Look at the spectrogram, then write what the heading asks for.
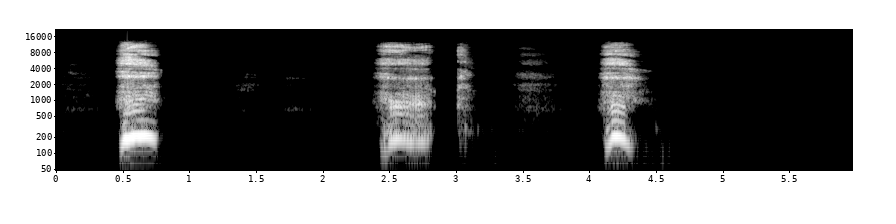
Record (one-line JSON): {"exhalation_length": "6.0 s", "exhalation_amplitude": 28973, "exhalation_signal_mean_std_ratio": 0.3, "survey_phase": "beta (2021-08-13 to 2022-03-07)", "age": "65+", "gender": "Female", "wearing_mask": "No", "symptom_cough_any": true, "symptom_runny_or_blocked_nose": true, "symptom_onset": "11 days", "smoker_status": "Never smoked", "respiratory_condition_asthma": false, "respiratory_condition_other": false, "recruitment_source": "REACT", "submission_delay": "1 day", "covid_test_result": "Negative", "covid_test_method": "RT-qPCR", "influenza_a_test_result": "Negative", "influenza_b_test_result": "Negative"}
